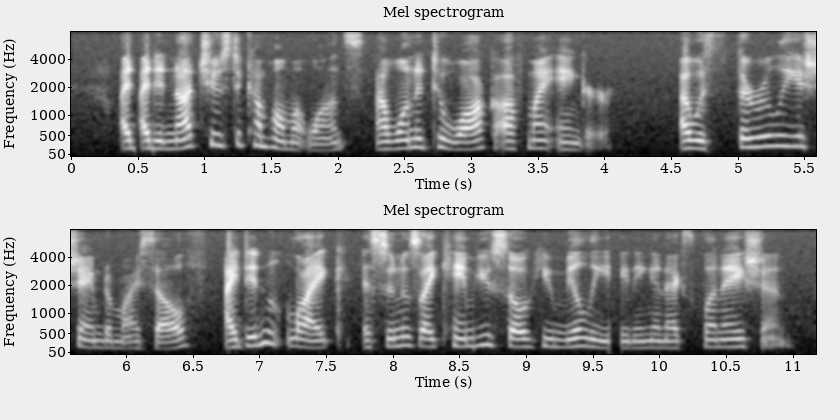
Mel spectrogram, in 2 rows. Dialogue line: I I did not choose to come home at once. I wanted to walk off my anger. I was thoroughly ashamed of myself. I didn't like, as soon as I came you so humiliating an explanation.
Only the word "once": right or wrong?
right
